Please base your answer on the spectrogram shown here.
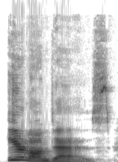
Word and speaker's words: irlandaise: Elle est irlandaise. And you notice I have the z sound at the end because I have la lettre E.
